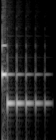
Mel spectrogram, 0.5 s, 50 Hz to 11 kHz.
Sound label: count end, Samsung phone system; SGH-T369 Linx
